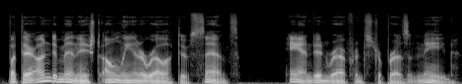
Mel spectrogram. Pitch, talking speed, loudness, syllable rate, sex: 90 Hz, 195 wpm, -19 LUFS, 7.2 syllables/s, male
